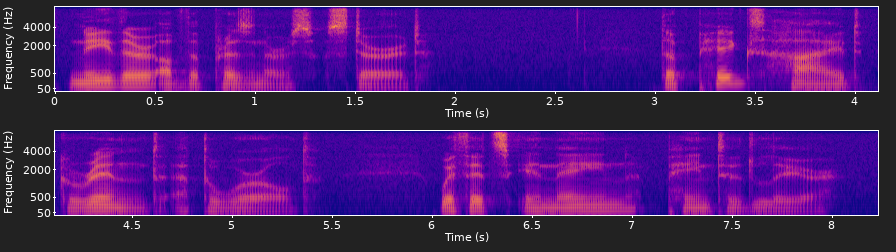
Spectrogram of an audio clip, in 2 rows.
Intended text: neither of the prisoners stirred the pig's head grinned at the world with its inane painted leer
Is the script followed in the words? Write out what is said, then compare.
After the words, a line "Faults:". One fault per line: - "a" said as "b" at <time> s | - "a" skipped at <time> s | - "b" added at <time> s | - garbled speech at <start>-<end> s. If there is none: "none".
neither of the prisoners stirred the pig's hide grinned at the world with its inane painted leer
Faults:
- "head" said as "hide" at 3.5 s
